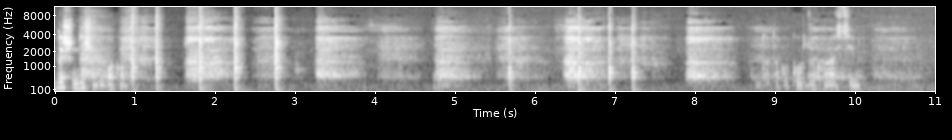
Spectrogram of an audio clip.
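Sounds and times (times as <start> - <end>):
man breathing deeply and gasping: 0.9 - 8.7
wooden mallet knocking on peg: 1.0 - 2.9.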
